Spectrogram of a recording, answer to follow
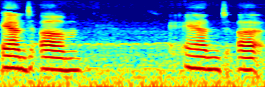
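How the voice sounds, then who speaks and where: An older woman hosting her show, telling stories in an animated, emphatic way with many restarts. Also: medium pitch, very slow, slight background noise, poor audio. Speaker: show host and author. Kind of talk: casual chat.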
